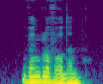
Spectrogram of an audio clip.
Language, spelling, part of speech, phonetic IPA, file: Polish, węglowodan, noun, [ˌvɛ̃ŋɡlɔˈvɔdãn], LL-Q809 (pol)-węglowodan.wav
